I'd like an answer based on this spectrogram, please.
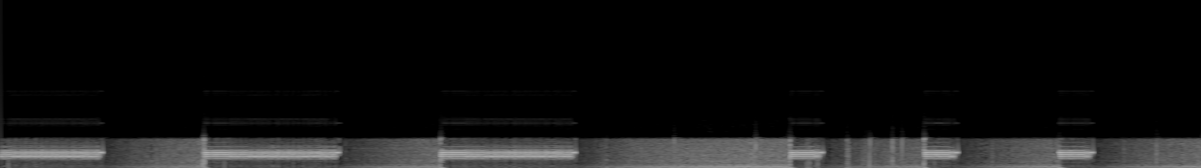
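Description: Emergency Alert System SAME data bursts heard over AM radio: three header bursts of two-tone digital data, each about a second and a half long and a second apart, then about two seconds later three short end-of-message bursts, marking a required weekly test with no voice message. Reception hiss swells in the gaps between bursts.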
